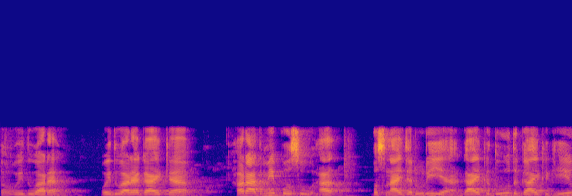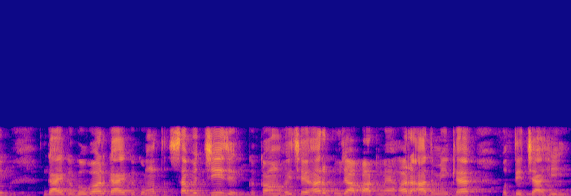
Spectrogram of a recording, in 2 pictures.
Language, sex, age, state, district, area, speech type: Maithili, female, 45-60, Bihar, Samastipur, rural, spontaneous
